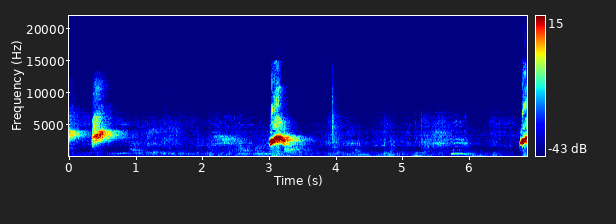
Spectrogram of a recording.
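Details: Chinese hwamei song: three loud, ringing whistled notes spaced about three seconds apart, with quiet, faint chirps between them.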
